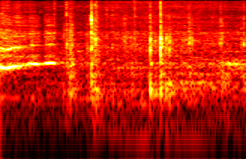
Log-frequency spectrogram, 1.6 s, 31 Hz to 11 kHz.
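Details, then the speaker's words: 1987 Panasonic AG-6200 VCR: brief strained whirring bursts and scattered clicks, the mechanism never running smoothly; tape loading is sluggish and it keeps ejecting the tape; owner suspects a worn motor or insufficient power, unconfirmed. "it sounds really bad it's it knows that something's wrong keeps putting the tape back out but yeah it seems a little sluggish I think this motor here might be worn out"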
